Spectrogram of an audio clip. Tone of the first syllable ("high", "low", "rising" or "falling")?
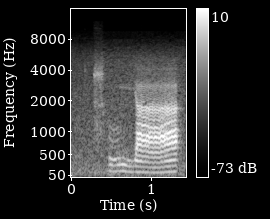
rising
